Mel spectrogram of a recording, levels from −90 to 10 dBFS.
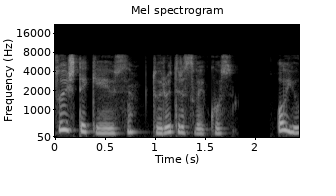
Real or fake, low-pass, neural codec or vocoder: real; 7.2 kHz; none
